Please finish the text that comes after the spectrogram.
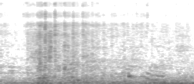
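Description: Pigeons cooing in a coop, a steady soft murmur of overlapping coos close by, continuing without pause over a low background rumble.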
